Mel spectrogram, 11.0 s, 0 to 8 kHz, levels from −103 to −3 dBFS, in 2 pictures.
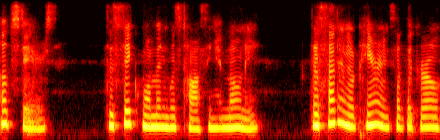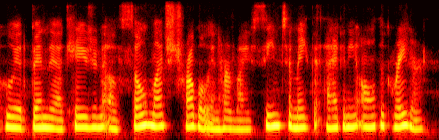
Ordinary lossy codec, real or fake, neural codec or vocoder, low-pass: Opus, 24 kbps; fake; codec, 44.1 kHz, 7.8 kbps, Pupu-Codec; 7.2 kHz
